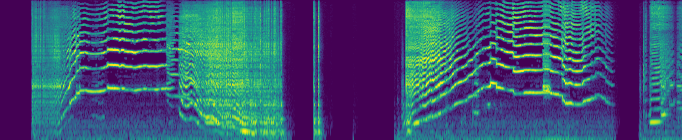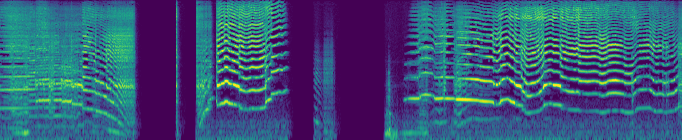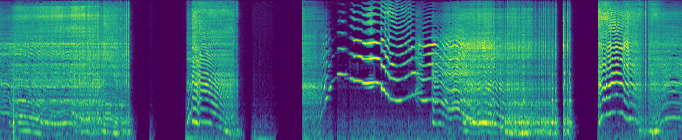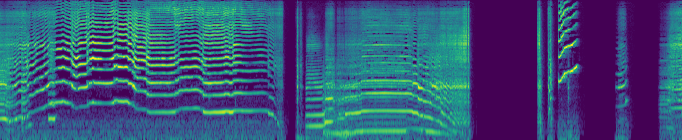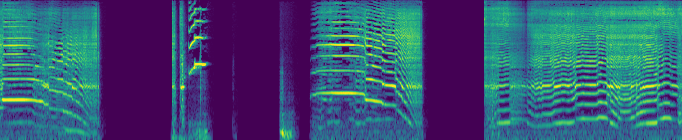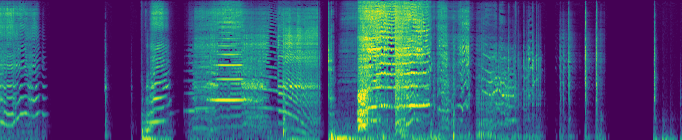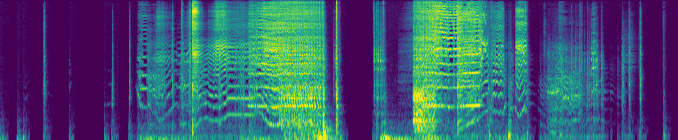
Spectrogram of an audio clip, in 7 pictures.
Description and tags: A collection of squeaky door hinges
